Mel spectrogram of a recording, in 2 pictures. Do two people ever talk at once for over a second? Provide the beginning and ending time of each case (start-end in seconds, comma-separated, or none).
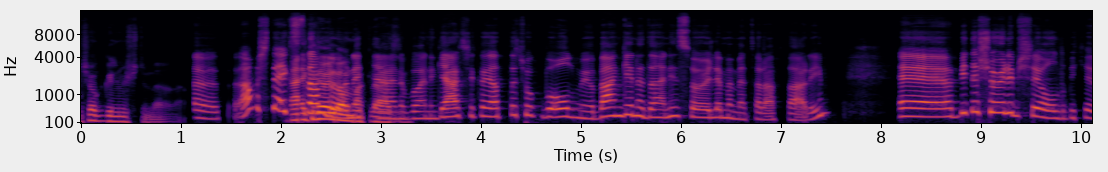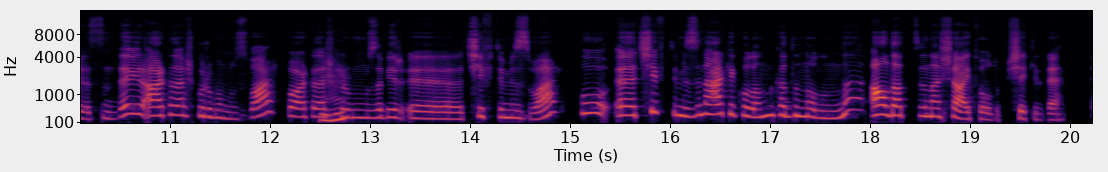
2.1-3.3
